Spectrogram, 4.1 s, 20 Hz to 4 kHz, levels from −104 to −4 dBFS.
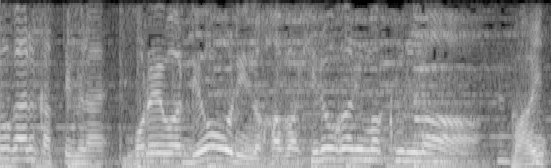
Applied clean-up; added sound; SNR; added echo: none; none; none; none.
